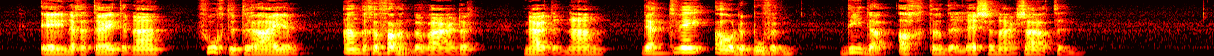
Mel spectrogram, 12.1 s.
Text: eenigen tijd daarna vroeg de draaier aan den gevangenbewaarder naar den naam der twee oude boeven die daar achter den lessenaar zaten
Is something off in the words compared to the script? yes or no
no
